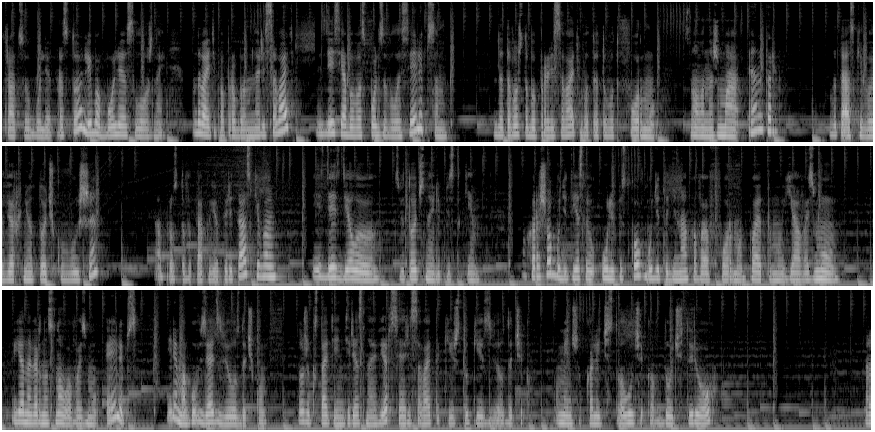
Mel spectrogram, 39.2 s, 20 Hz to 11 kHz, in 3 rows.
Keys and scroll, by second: 0.8 space, 4.7 space, 6.7 space.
